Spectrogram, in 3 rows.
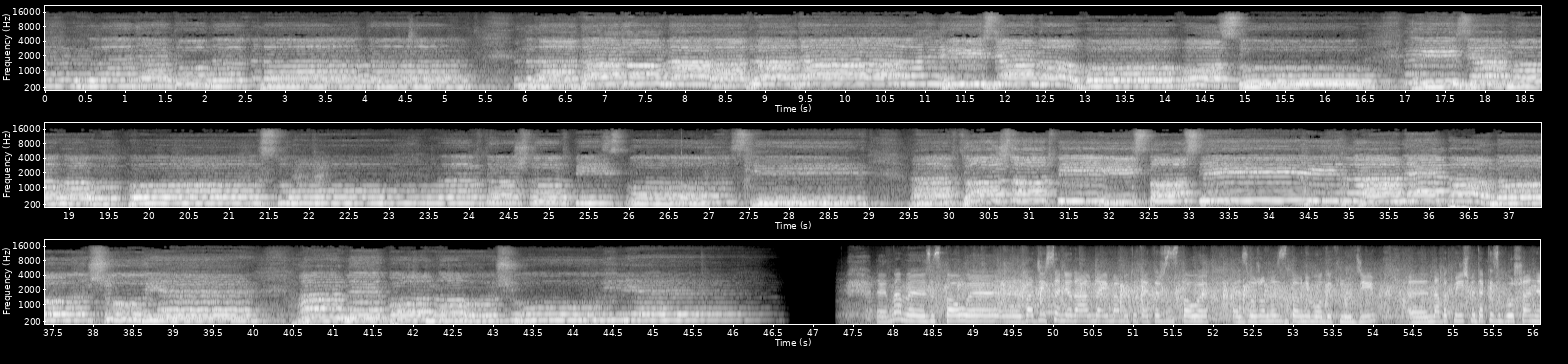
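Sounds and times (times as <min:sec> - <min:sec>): people singing a cappella: 0:00.0 - 0:46.6.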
